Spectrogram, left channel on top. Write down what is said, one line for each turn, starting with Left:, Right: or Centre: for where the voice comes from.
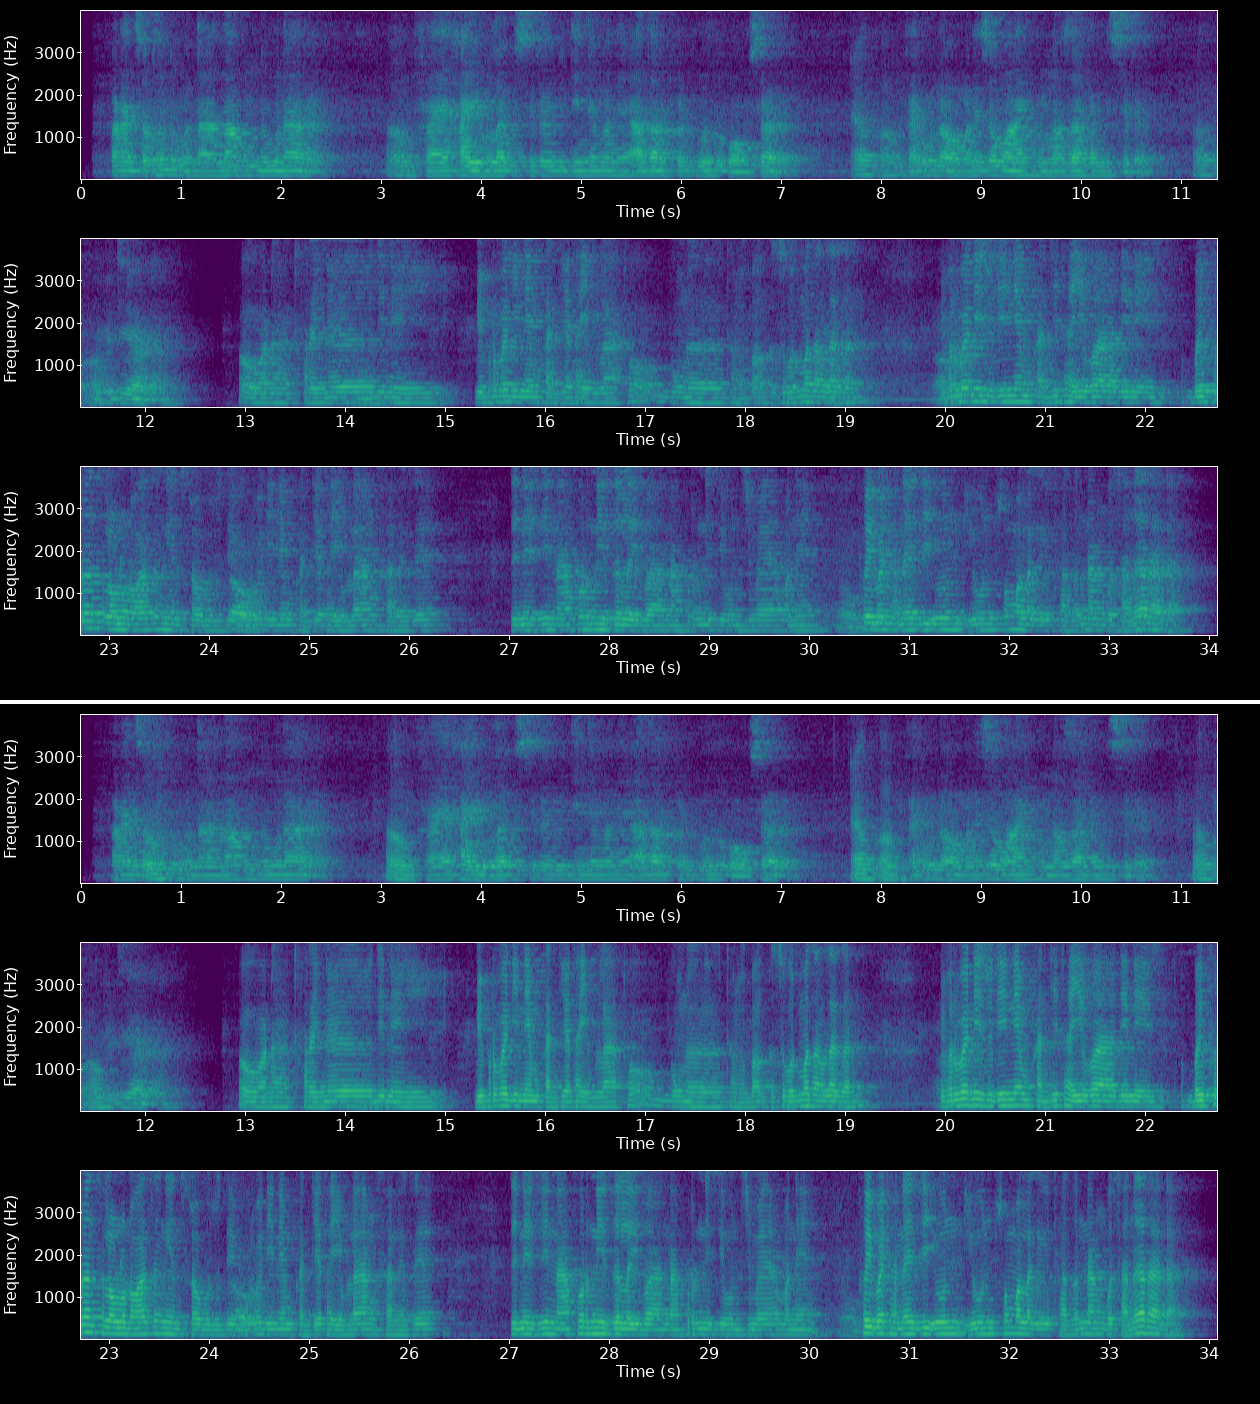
Left: कारेन्सट
Right: औ
Left: होनो मोना ना हमनो मोना आरो ओमफ्राय
Right: औ
Left: हायोब्ला बिसोरो बिदिनो माने आदारफोरबो होबावसो आरो
Right: औ औ
Left: ओमफ्राय उनाव माने जमायै हमना जागोन बिसोरो
Right: औ
Left: बेबायदि
Right: औ
Left: आरो
Right: औ आदा थारैनो
Left: उम,
Right: दिनै बेफोरबायदि नेमखान्थिया थायोब्लाथ' बुंनो जो मो ज
Left: औ औ
Right: बेदि ज ने नेम खान्थि थायोबा दिनै बैफोर ओनसोलावल' नङा जोंनि ओनसोलावबो जुदि
Left: औ
Right: बेफोरबायदि नेमखान्थिया थायोब्लां सानो जे दिनै जि नाफोरनि जोलै बा नाफोरनि जि अनजिमाया माने
Left: औ
Right: फैबाय थानाय जि इयुन इयुन समहालागै थागोन आंबो सानो आरो आदा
